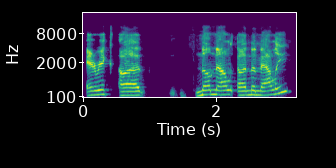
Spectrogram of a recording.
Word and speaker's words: Eric Nanali: On Tuesday at 4 p.m., check out Out of Character with Mark Tassin with our guest, Eric Nanali, I believe is the correct pronunciation. Yes.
